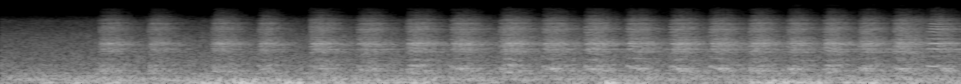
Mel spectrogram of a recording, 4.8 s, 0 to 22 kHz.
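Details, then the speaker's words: 2019 Tacoma after lift install, driving: rapid, rhythmic high squeaks about four a second over road rumble from rear leaf spring shackles, likely from too little grease at install. "All right, so that could be a couple different things. One, I didn't put enough grease on the shackles when I installed it."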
